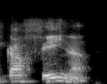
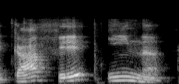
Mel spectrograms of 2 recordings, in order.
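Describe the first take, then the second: First: "cafeína" said as "ca-fei-na", with "ei" as a diphthong; wrong "cafeína", with the E and I joined in one syllable; without accent. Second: "cafeína" very slow, ca-fe-í-na, with í separated; correct slow syllables. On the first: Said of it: "se ele não tivesse vogal". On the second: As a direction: spell out "cafeína" correctly, with a stressed í. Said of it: "Mas não é cafeína". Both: Shown as a demonstration.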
